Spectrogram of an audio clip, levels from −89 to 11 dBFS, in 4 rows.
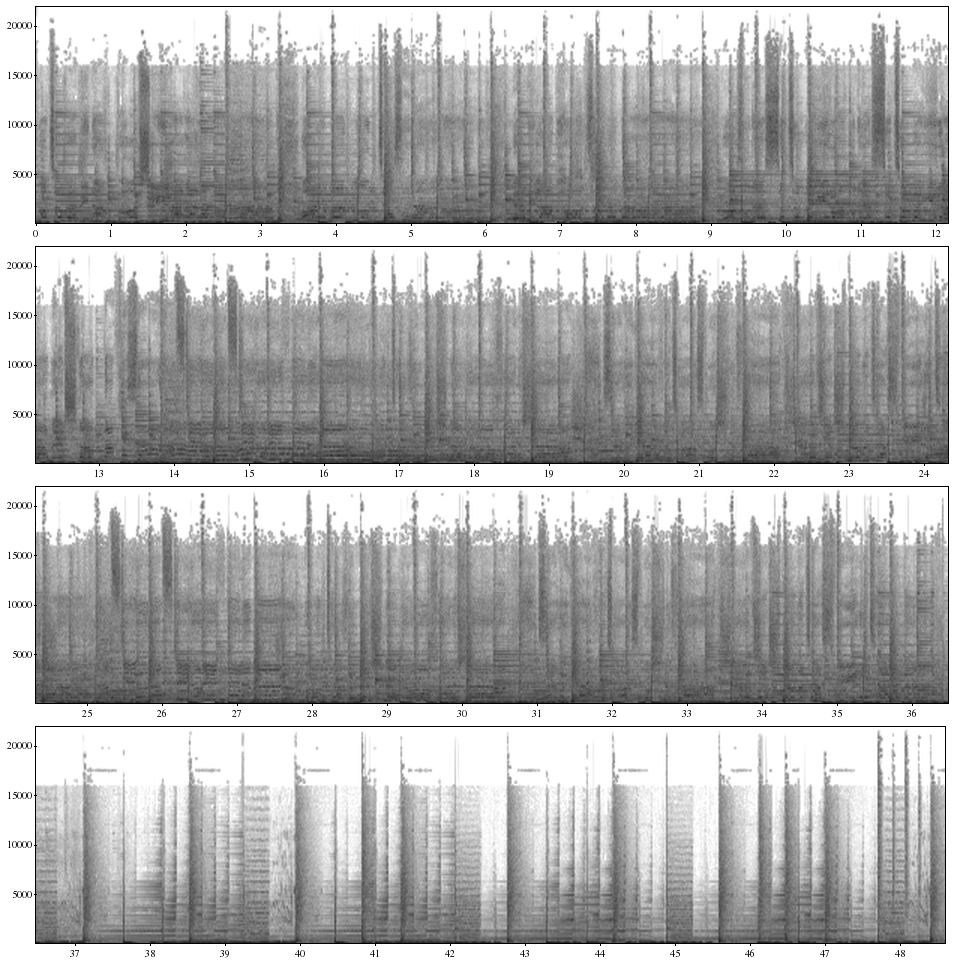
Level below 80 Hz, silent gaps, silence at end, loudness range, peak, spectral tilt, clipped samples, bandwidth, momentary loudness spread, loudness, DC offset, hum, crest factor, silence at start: -14 dBFS; none; 0 s; 1 LU; 0 dBFS; -4.5 dB/octave; under 0.1%; over 20 kHz; 3 LU; -11 LUFS; under 0.1%; none; 10 dB; 0 s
